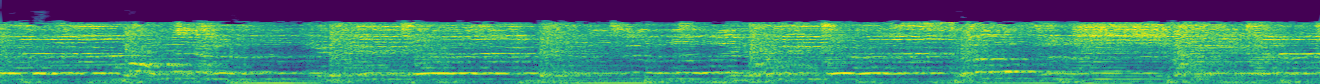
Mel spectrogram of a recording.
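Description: Gospel worship music: voices singing over instruments, with a deep bass note about every two seconds.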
